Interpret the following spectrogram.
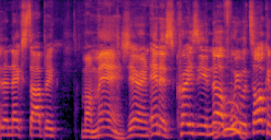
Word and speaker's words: Jaron Ennis: So it's actually Jaron Ennis.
